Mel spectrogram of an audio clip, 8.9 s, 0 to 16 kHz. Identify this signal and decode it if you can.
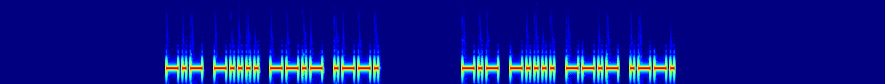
Morse code, heard as a keyed tone, about 30 wpm, 700 Hz. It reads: K6QP K6QP
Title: USA Call Signs - 4 Characters - Repeated 2x - 30wpm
